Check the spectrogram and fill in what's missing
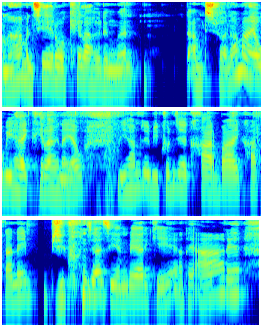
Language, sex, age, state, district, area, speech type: Bodo, female, 45-60, Assam, Kokrajhar, rural, spontaneous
